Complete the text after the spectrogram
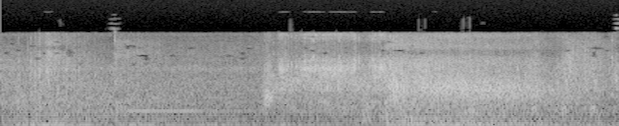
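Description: A fiery explosion bursts with a roar.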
